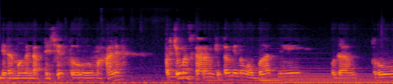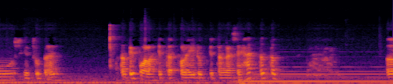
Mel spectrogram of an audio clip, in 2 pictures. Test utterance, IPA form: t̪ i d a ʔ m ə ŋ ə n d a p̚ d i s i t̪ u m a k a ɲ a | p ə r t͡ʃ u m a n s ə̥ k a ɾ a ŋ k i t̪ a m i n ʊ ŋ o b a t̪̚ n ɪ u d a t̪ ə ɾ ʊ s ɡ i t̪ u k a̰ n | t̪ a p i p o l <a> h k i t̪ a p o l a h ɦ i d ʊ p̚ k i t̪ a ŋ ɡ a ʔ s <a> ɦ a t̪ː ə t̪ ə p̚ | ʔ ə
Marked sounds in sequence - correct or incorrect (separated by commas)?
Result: correct, incorrect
